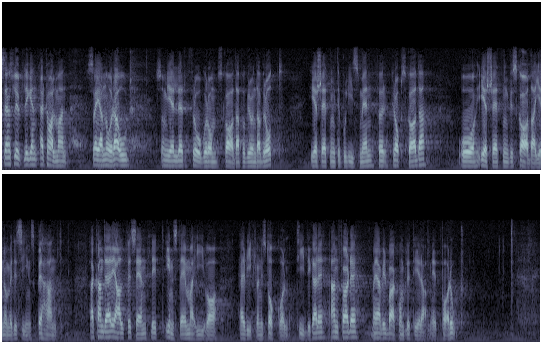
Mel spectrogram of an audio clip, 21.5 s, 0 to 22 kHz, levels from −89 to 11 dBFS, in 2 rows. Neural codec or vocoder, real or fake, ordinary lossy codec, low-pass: none; real; none; 7.2 kHz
